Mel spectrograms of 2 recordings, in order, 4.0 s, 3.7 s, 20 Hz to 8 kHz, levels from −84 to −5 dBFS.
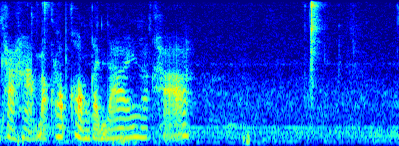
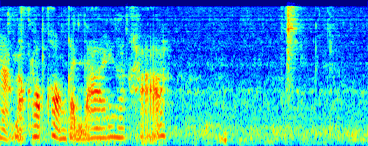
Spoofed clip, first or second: second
